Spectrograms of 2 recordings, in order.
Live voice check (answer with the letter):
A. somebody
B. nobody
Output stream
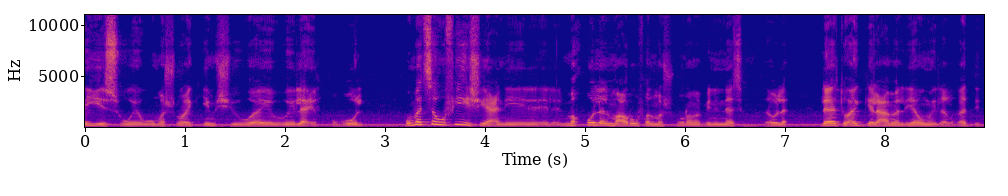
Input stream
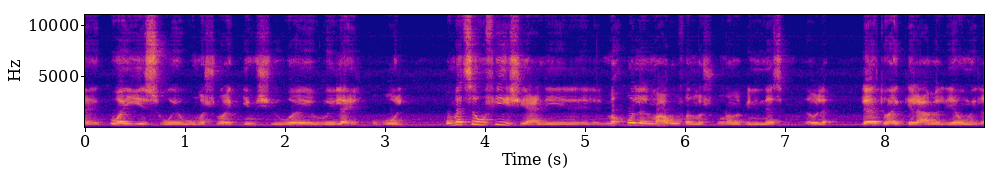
B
